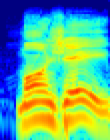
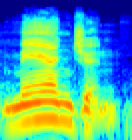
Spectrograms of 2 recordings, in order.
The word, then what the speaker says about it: Mangin: from Amy Delacouille now, Amy Mangeon. Do I say that right, Don? How do you say it? Manger, pardon me. To me, it looks like Mangin, okay? But Manger, okay, Amy Manger.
